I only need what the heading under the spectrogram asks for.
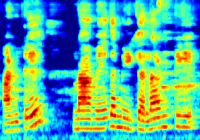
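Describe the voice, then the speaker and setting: A woman voicing an earnest young man who pleads gently and persistently in a storybook reading. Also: medium pitch, slow, lightly acted. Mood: pleading. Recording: roomy echo, faint hiss.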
